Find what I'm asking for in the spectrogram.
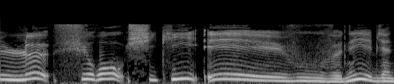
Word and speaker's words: furoshiki: Donc le furoshiki, hein, le U, on le prononce OU, c'est l'art japonais du pliage et du nouage du tissu.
